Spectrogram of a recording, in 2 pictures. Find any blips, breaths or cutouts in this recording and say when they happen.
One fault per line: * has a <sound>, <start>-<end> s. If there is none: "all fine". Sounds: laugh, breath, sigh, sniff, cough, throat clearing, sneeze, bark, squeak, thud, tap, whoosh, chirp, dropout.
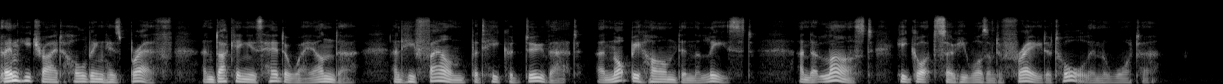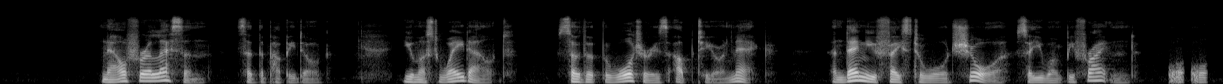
* has a laugh, 23.9-24.3 s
